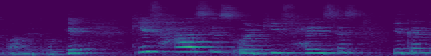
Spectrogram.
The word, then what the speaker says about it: كيف حاسس: So, كيف حاسس. I said حاسس, but you can also pronounce كيف حاسس with the A sound.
